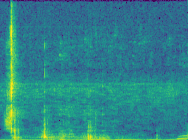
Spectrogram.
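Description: Two launched Beyblade spinning tops landing and knocking in their stadium: four faint, short clicks and knocks spread over two seconds.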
